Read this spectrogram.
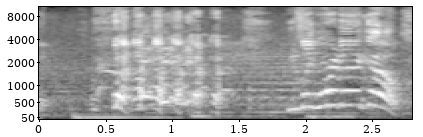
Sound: both laughs

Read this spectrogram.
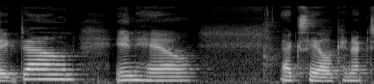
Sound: inhaling deeply

